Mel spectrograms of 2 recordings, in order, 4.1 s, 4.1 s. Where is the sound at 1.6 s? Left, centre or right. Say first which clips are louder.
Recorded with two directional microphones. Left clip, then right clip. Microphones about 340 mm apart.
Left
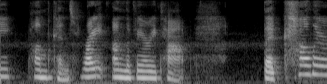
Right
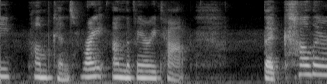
Even; left.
